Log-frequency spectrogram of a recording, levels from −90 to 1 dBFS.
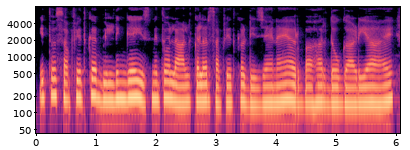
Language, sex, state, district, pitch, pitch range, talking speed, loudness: Hindi, female, Haryana, Charkhi Dadri, 160 Hz, 150-175 Hz, 190 wpm, -14 LUFS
